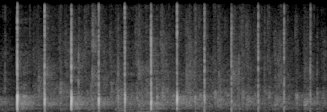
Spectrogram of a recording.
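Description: A single speaker at a security industry conference claps on stage: about a dozen crisp, evenly spaced claps in a steady rhythm that softens slightly toward the end.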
